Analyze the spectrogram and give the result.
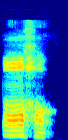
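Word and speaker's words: ป.6: 중립 적 인 어조로 " 포혹 " 이라 고 읽어 보세요 . 하강조 로 읽어야 합니다 . 포혹 .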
